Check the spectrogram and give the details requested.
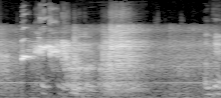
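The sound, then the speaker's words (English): A girl imitates a horse's whinny with a high, shrill, quavering vocal sound that rises and falls in two bursts over a couple of seconds, fading at the end. “Horse.”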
